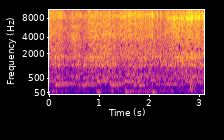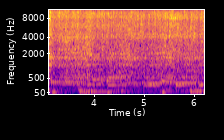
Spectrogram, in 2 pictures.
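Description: Thick sarson ka saag sizzling in butter in a non-stick pan while a wooden spatula stirs and scrapes it, an even frying hiss. The butter is separating out at the edges, the sign that the saag is cooked. Soft background music plays underneath.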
